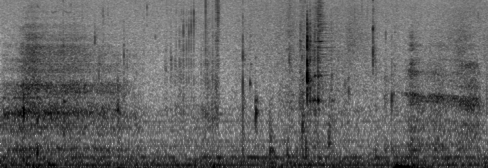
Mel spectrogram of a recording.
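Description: Quiet mouth sounds of someone sipping water and swallowing, with small wet clicks and a slightly louder gulp near the end. No talking.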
